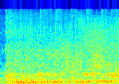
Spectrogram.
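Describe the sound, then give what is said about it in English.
A car speeding at night during a chase, its engine giving a loud, steady roar that holds from start to finish with no break or voices. “Thord is speeding along at night, with Jean chasing close behind.”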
